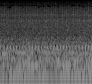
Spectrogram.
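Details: Chevrolet Colorado gasoline engine at idle after an engine oil change; steady idle hum with a light, quick ticking on top from the purge control solenoid, now reduced; engine bay hot.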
